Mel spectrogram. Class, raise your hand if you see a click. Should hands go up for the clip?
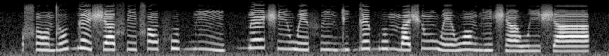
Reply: no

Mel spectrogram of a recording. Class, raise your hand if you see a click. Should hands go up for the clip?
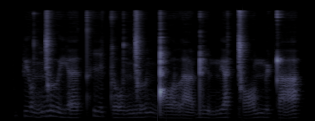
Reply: yes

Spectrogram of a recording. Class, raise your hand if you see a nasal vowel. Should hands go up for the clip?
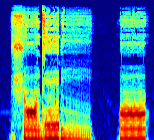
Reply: yes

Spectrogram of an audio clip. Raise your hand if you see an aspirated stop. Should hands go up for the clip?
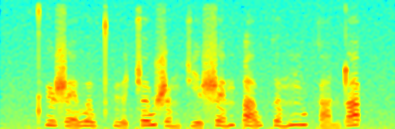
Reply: yes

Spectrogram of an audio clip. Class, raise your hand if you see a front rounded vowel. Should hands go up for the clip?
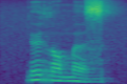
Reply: yes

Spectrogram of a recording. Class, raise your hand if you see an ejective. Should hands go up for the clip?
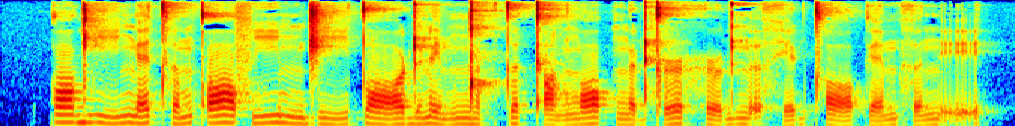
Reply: yes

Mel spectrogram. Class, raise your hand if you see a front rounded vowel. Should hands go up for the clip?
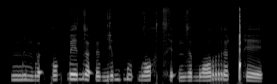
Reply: yes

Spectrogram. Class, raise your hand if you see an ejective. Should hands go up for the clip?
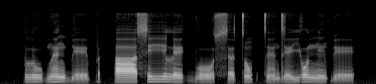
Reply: no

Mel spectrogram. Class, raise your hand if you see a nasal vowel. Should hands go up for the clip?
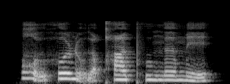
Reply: no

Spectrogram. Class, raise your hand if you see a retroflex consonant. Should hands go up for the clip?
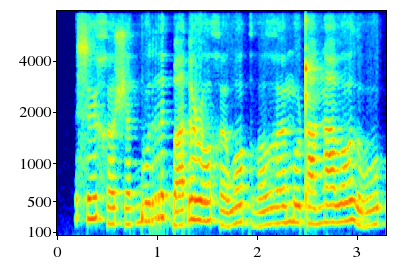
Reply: yes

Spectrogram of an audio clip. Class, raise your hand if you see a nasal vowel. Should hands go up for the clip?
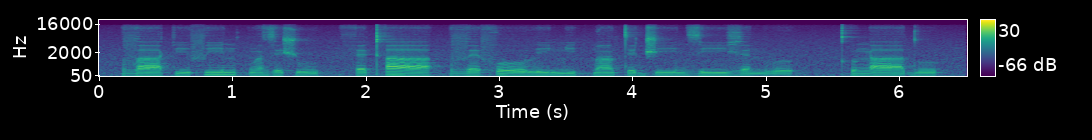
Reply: yes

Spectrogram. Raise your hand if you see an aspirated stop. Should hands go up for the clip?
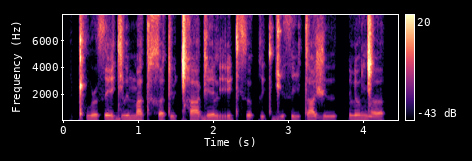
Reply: yes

